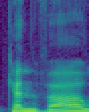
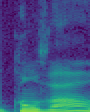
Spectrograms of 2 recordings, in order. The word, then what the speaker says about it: Canva: et qui animera un atelier sur le logiciel Canva ou Canva, on peut prononcer des deux manières,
